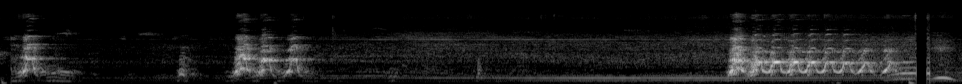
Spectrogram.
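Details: Barking from a Labrador Retriever on a morning walk: a lone bark, then a quick double bark, a pause with a faint steady hum, and finally a rapid run of sharp barks, with a person talking nearby.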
